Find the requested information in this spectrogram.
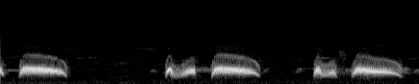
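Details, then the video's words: Spotted dove in bronze-voice style with urging coos, used to pull wild doves in: a long low coo, then two phrases of a stuttered double note followed by a sustained hollow coo. "Cu gáy giọng đồng pha thúc Gù Kèm Mắt Me rút chim bổi cu gáy rừng nhanh về cội"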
